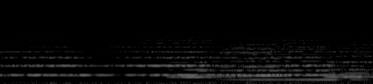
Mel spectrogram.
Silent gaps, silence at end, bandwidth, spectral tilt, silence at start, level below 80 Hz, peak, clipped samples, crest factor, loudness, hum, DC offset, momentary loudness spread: none; 0 s; 8 kHz; -5.5 dB/octave; 0 s; -72 dBFS; -34 dBFS; under 0.1%; 16 dB; -50 LUFS; none; under 0.1%; 7 LU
